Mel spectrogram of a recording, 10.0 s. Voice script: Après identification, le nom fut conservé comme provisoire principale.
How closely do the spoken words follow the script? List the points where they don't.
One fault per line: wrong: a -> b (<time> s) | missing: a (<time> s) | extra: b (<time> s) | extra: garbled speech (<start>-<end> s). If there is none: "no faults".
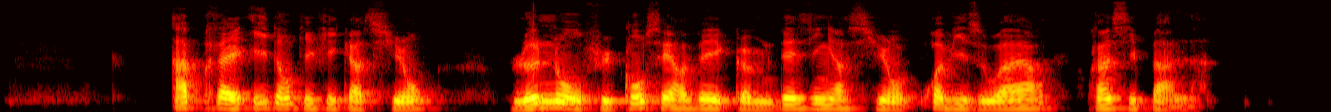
extra: désignation (5.8 s)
